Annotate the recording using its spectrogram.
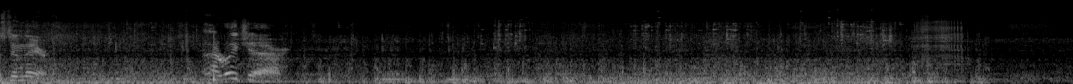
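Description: A wooden wagon rolls and rumbles over the ground.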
